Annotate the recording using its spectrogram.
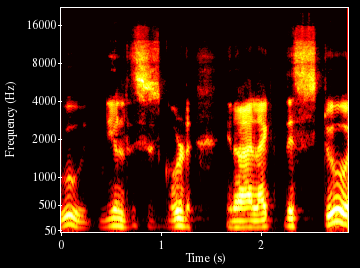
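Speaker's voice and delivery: overdone, thickly exaggerated Indian accent. Retelling what the parents say about the coffee: exaggerated Indian accent. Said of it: "I hypercreate an Indian accent".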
